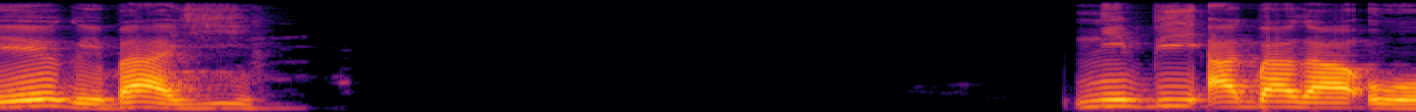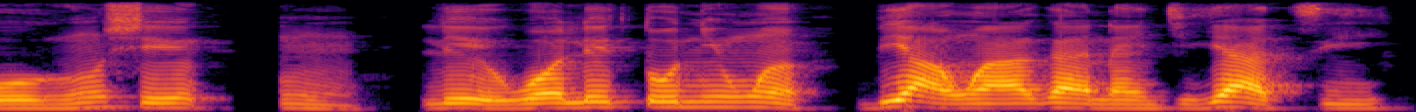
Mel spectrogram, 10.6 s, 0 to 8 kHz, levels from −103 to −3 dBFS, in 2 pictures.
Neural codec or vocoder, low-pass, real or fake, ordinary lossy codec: none; 7.2 kHz; real; none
